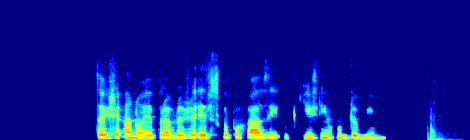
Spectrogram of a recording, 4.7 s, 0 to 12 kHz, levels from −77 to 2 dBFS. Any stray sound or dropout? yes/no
yes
